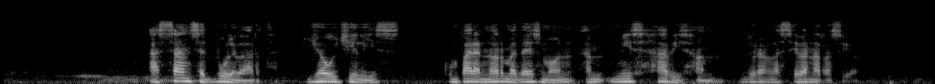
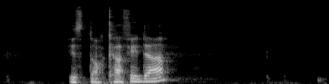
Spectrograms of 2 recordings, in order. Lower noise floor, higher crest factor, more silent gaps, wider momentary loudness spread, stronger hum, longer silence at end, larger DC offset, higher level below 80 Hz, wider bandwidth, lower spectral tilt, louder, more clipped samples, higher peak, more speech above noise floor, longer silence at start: second, -59 dBFS vs -70 dBFS; about the same, 18 dB vs 20 dB; neither; first, 16 LU vs 9 LU; neither; second, 0.4 s vs 1.6 s; neither; about the same, -52 dBFS vs -52 dBFS; second, 8.2 kHz vs 15.5 kHz; about the same, -5.5 dB/octave vs -6.5 dB/octave; second, -28 LUFS vs -21 LUFS; neither; second, -10 dBFS vs -4 dBFS; second, 31 dB vs 51 dB; about the same, 0.8 s vs 0.7 s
